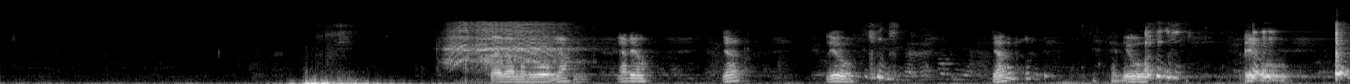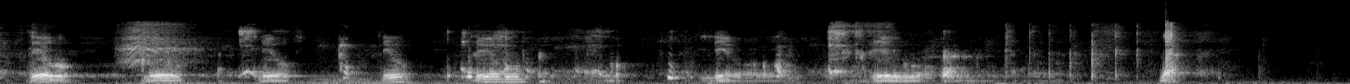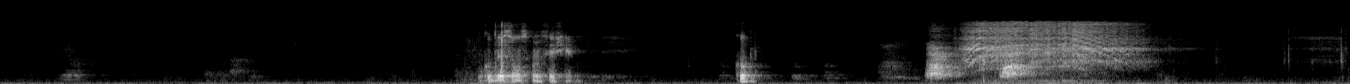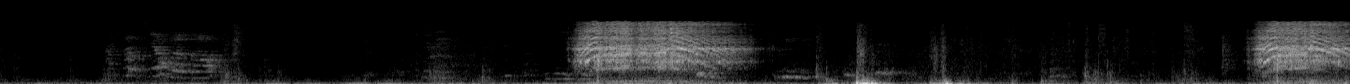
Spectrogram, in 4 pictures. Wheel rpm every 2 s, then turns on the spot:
0, 0, 70, 0, 0, 0, 0, 10, 0, 0, 0, 0, 0, 0, 0, 0, 0, 0, 100, 10, 0, 0, 0, 100, 0, 0, 40.
none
